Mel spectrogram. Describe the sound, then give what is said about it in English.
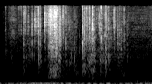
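A plastic energy chew wrapper crinkles and rips as it is torn open, a bright crackling burst lasting about a second with no one speaking. “Oh, I got them open.”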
